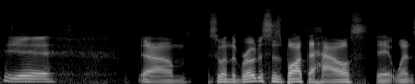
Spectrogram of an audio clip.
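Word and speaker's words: Broaddus: get their name wrong I keep W to call them the brutus' the brutus' but it's the the bruses I keep when you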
